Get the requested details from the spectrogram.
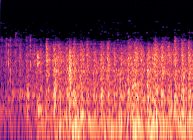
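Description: A steam train rumbles steadily along the rails, a dense, continuous clatter with faint rhythmic beats running through it, even in loudness throughout, with no voices.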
